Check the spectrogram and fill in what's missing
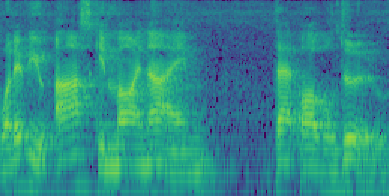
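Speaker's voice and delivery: normal talking voice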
